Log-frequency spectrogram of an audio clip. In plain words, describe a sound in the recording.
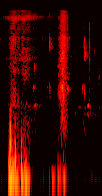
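A dog laps water from a tub.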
